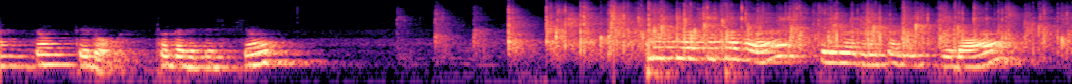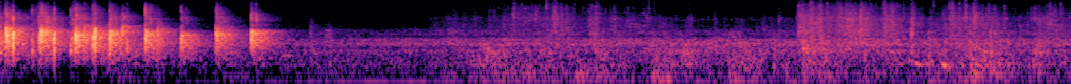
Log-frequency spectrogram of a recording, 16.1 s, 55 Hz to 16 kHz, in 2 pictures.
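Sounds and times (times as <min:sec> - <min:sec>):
audience clapping: 0:03.0 - 0:10.3.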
